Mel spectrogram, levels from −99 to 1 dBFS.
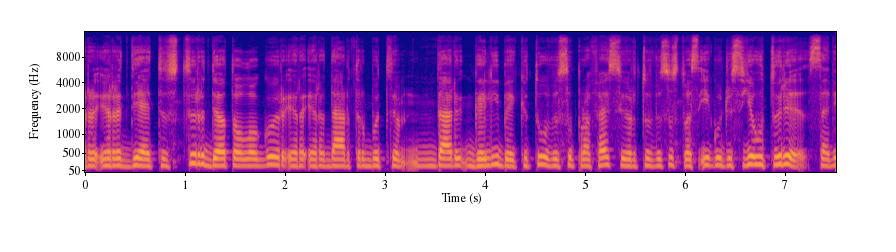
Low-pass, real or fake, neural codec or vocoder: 14.4 kHz; real; none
